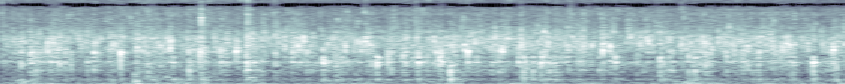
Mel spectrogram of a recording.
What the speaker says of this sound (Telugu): ఆకంతా ఇలా పైకి తేలేలాగా మనం వేయించుకోవాలి.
